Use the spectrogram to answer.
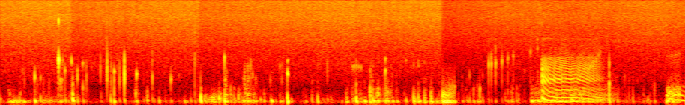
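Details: Person's stomach growling: gurgling, bubbling rumbles with a long creaking gurgle near the end.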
